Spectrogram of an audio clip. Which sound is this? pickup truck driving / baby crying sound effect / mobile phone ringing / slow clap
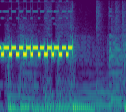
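mobile phone ringing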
